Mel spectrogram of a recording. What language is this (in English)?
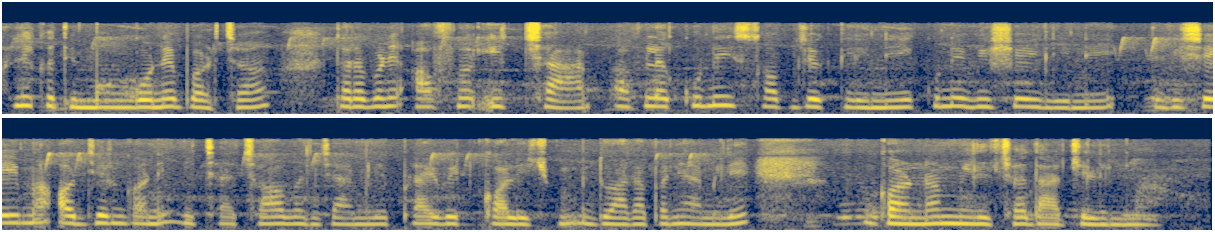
Nepali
